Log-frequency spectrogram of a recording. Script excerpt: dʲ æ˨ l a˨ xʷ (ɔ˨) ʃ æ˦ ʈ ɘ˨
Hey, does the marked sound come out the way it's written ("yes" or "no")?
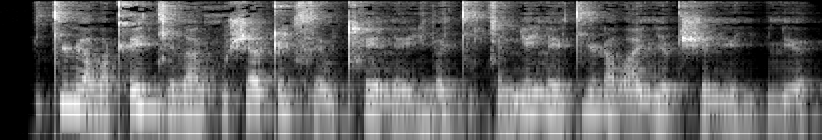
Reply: no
